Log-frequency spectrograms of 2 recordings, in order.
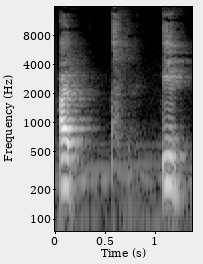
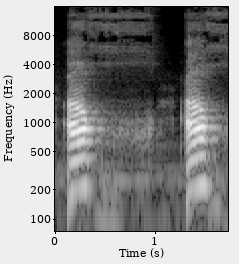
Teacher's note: So, in Hams, the vocal cord is open.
